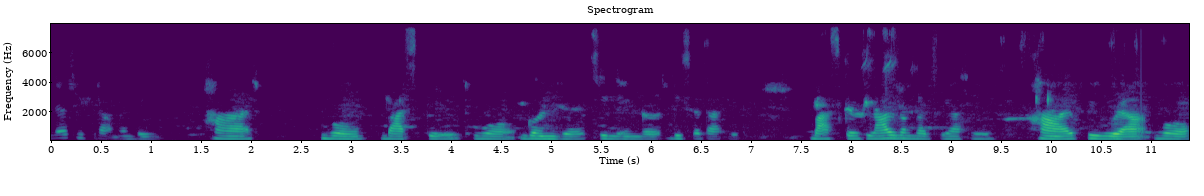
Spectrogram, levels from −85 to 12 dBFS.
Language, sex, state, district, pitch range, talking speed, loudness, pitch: Marathi, female, Maharashtra, Solapur, 165-195 Hz, 95 wpm, -27 LUFS, 180 Hz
